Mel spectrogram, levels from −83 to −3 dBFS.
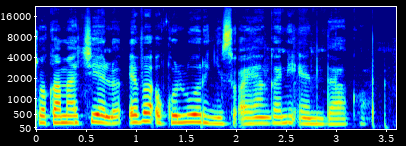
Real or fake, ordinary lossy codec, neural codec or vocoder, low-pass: fake; none; vocoder, 44.1 kHz, 128 mel bands, Pupu-Vocoder; none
